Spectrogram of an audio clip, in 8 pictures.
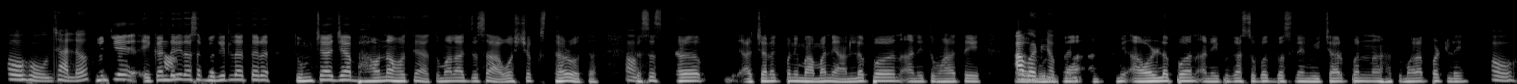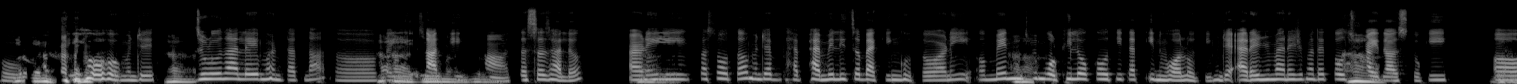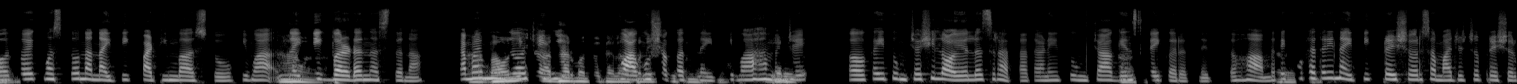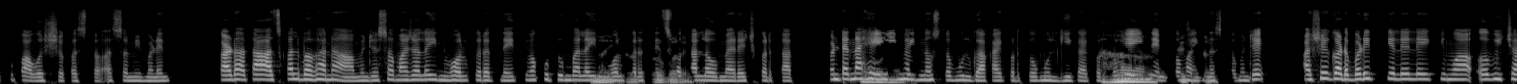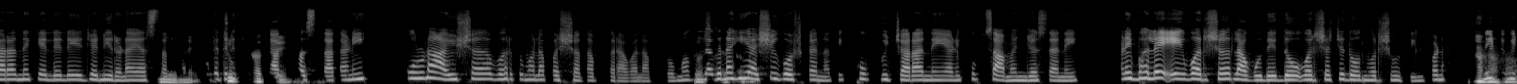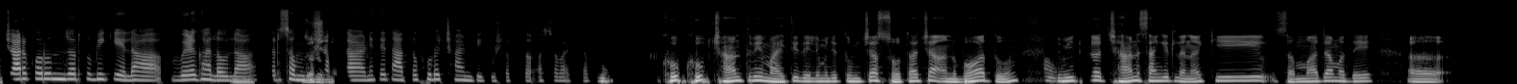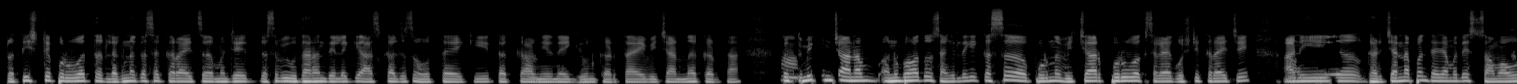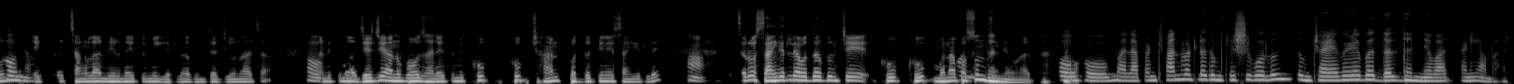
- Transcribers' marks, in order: other background noise; chuckle; background speech; in English: "बॅकिंग"; tapping; in English: "मेन"; in English: "बर्डन"; laughing while speaking: "किंवा हं"; in English: "लॉयलच"; in English: "अगेन्स्ट"; chuckle
- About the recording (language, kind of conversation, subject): Marathi, podcast, लग्न आत्ताच करावे की थोडे पुढे ढकलावे, असे तुम्हाला काय वाटते?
